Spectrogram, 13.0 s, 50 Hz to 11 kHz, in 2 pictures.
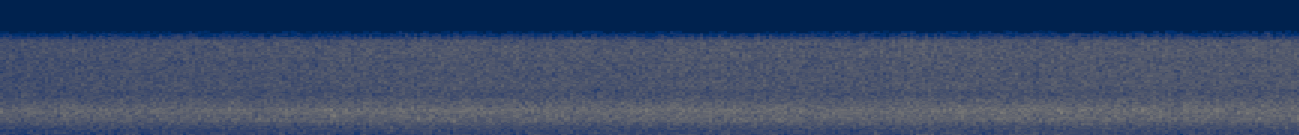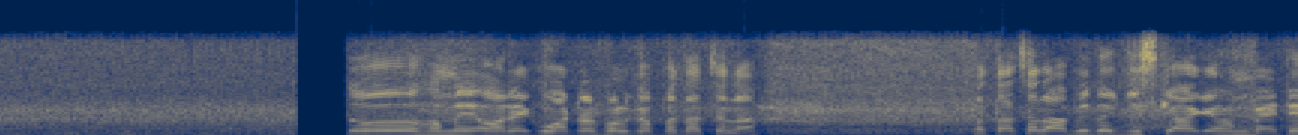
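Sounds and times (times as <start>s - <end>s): waterfall and stream rushing: 0.0s - 12.9s
low thump: 4.5s - 4.9s.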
